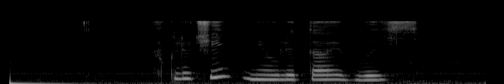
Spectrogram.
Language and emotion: Russian, sad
